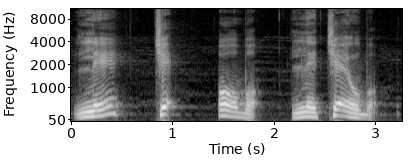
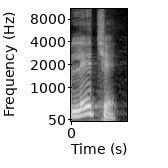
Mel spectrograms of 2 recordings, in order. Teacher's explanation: Hay que también acentuar mucho el sonido de la vocal glotalizada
